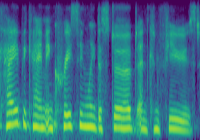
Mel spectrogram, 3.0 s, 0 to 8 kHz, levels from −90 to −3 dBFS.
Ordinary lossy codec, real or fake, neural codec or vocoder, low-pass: Opus, 24 kbps; real; none; 7.2 kHz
